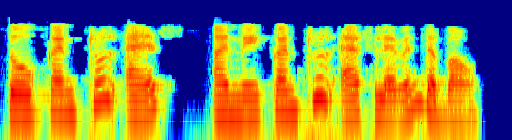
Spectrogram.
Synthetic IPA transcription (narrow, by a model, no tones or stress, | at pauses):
t̪okə̃ɳʈɾoːlɛs | anekə̃ɳʈɾoːlɛfilɛʋənd̪ɐbaw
